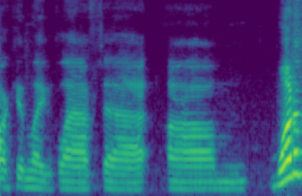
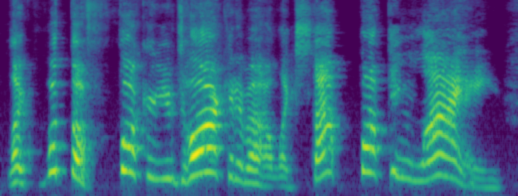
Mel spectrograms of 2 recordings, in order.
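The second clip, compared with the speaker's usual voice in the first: high, loud indignant outburst; raising my voice; 9 semitones higher, 8 dB louder than usual. Retold or imitated. Correcting a stranger at the game, voice raised in anger. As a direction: let the anger climb, louder and higher. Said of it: "I started raising my voice a little bit".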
